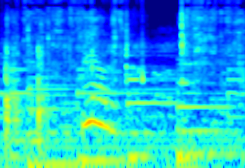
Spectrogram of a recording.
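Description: A wire balloon whisk beating eggs and milk into cake batter in a plastic bowl, with light clicks of the wires against the bowl. Light background music plays over it.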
